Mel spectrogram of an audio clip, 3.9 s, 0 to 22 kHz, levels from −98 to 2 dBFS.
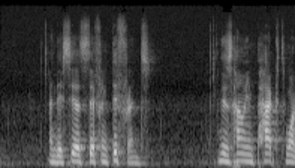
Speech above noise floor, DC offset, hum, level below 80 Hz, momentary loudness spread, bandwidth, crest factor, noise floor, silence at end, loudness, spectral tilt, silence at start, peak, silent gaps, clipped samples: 33 dB; under 0.1%; none; -62 dBFS; 13 LU; 19 kHz; 22 dB; -61 dBFS; 0 s; -28 LUFS; -4.5 dB/octave; 0.65 s; -8 dBFS; none; under 0.1%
